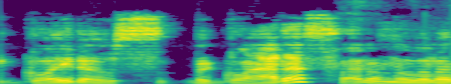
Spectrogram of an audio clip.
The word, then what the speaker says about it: GLaDOS: Hadees say glad glad how do you say that character's name you mean GLaDOS damn it I guess I'm the weird one I say GLaDOS I just say Gladys Gladys Glen yeah GLaDOS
